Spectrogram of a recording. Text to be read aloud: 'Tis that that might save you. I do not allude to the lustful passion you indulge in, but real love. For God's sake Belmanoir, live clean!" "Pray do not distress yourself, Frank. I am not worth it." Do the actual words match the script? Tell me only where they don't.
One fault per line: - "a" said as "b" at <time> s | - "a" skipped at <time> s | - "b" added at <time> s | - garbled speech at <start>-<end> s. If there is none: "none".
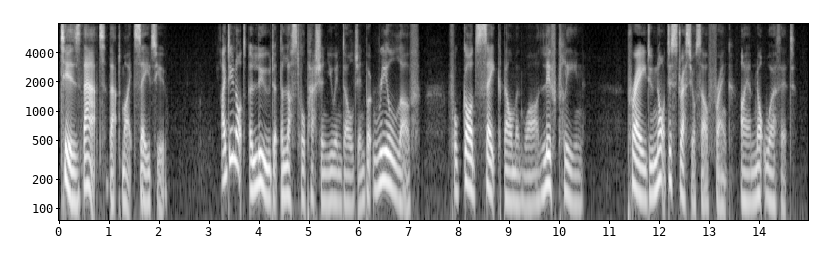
- "save" said as "saves" at 1.5 s
- "to" said as "at" at 4.3 s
